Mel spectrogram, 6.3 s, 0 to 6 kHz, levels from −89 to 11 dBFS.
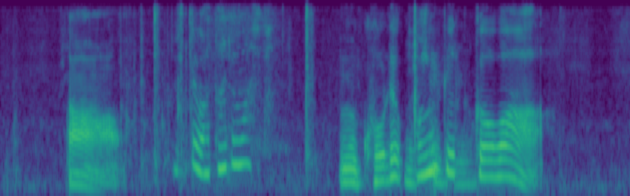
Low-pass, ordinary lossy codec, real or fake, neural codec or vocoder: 5.4 kHz; Opus, 24 kbps; fake; codec, 16 kHz, 4 kbps, FunCodec, trained on Chinese and English, 50 frames a second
